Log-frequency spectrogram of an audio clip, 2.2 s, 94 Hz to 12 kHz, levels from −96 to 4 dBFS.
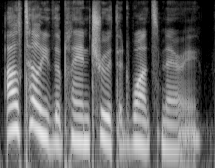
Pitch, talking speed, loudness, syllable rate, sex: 210 Hz, 250 wpm, -16 LUFS, 5.1 syllables/s, female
